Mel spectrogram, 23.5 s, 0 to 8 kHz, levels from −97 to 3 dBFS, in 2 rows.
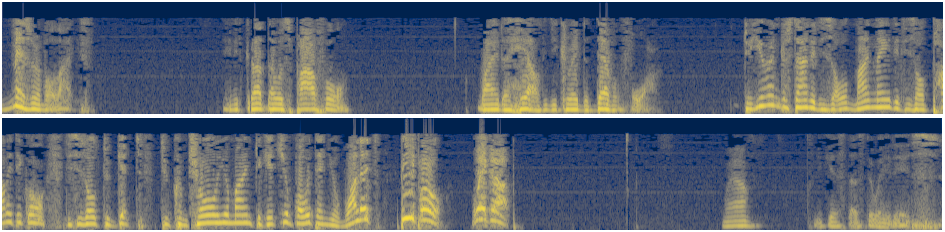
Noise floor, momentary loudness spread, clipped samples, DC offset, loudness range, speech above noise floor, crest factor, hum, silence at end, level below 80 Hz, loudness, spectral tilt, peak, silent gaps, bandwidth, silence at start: -58 dBFS; 15 LU; under 0.1%; under 0.1%; 14 LU; 46 dB; 14 dB; none; 0 s; -36 dBFS; -13 LUFS; -10 dB/octave; 0 dBFS; none; 5.4 kHz; 0 s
